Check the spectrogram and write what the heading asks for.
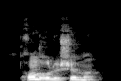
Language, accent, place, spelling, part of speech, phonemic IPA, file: French, France, Lyon, prendre le chemin, verb, /pʁɑ̃.dʁə lə ʃ(ə).mɛ̃/, LL-Q150 (fra)-prendre le chemin.wav
- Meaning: 1. to head towards, take the road for 2. to do whatever necessary to achieve a goal, head for, go down the road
